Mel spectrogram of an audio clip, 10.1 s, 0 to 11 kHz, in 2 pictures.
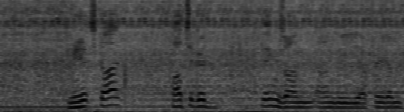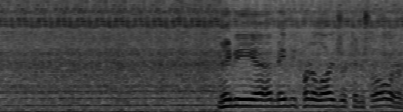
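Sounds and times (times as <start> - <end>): electric motor hum: 0.0 - 10.0.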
